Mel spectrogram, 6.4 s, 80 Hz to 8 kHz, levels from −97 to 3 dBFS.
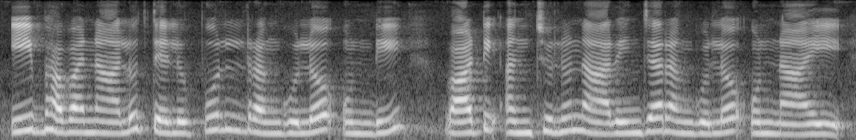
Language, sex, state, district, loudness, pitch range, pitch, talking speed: Telugu, female, Telangana, Hyderabad, -16 LUFS, 230-275 Hz, 245 Hz, 95 wpm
